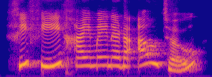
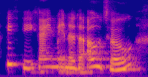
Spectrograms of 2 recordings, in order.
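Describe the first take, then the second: First: High, friendly sing-song question to the dog; lilting invitation to come to the car; sweet first call. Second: Light friendly question with a rise; the owner's first sweet invitation to the dog. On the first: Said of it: "die beginnen eigenlijk zo". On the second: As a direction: gently ask the dog. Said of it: "die eerste lieve vraag". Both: Shown as a demonstration.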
